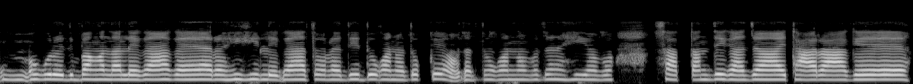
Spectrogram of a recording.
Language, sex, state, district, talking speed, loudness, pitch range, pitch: Chakma, female, Tripura, Dhalai, 150 wpm, -15 LUFS, 220-230 Hz, 225 Hz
